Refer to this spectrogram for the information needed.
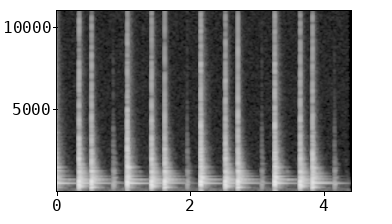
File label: Petia, World Percussion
